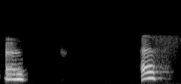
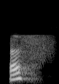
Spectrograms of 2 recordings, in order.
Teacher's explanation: जो नीचे वाले दो दांत हैं उस पे आपकी जबान की टिप लगी है दरमियान में, सही। और इससे अदा हुआ है सीन, अस।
